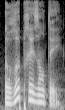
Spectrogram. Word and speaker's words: représenter: Représenter. All right, remember that you get this N together, and then, well, it's a nasal, so it goes in your nose, and it's en.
